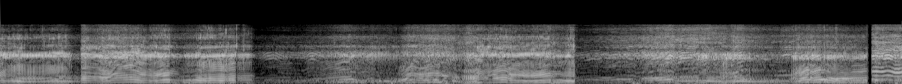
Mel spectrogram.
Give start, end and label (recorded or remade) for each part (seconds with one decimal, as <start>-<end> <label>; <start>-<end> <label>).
0.0-1.9 recorded; 1.9-5.1 remade; 5.1-6.1 recorded; 6.1-6.7 remade; 6.7-9.0 recorded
